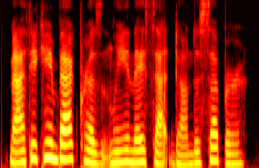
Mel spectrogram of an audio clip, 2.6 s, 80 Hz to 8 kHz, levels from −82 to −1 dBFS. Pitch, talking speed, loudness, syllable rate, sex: 200 Hz, 230 wpm, -19 LUFS, 6.1 syllables/s, female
